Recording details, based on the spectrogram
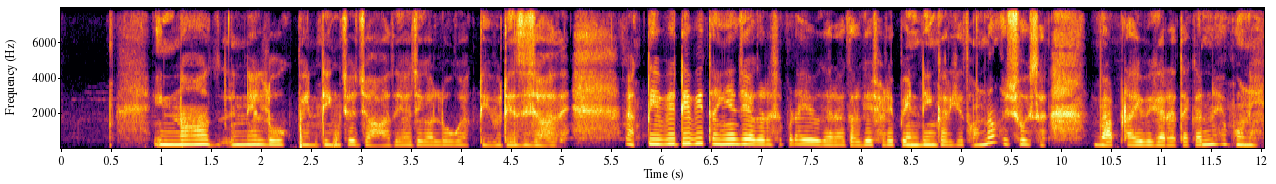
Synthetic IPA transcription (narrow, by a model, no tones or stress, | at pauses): ɪnaɪneloːɡpẽːɳʈɪ̃ŋɡt͡ʃəd͡ʒaːd̪eːad͡ʒeɡaloːɡɛːkʈiʋɪʈiːzd͡ʒaːd̪eːɛːk̚ʈiʋɪʈibʱit̪ʰaːĩɛ̃d͡ʒeɐɡəɾspɐɽaːiʋɐɡɛːɾakɐɾɡet͡ʃʰɐɽepẽːɳʈɪ̃ŋɡkɐɾɡet̪ʰoːnakʊt͡ʃʰoɪseʋapːəɽaːiʋəɡɛːɾat̪ekɐɾneɦpoːniː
